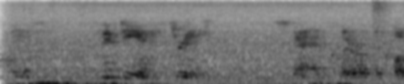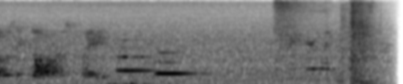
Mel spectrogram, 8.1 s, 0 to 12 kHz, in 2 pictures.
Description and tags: NYC Subway train. PA voice "This is 50th st, stand clear of the closing doors, door close
NYC_Subway train. PA voice "This is 50th st, stand clear of the closing doors, door close
subway, st, close, 50th, closing, PA, train, voice, nyc, door, doors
